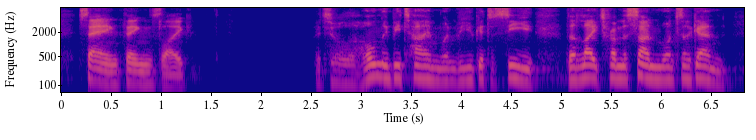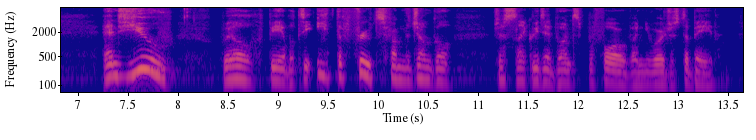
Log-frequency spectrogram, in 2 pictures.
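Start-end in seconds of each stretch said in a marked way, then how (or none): 2.6-13.4 speaking in hushed tones. Voicing a figure talking quietly amongst rats in a cavern: hushed voice. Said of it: "talking amongst the rats in a hushed voice".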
